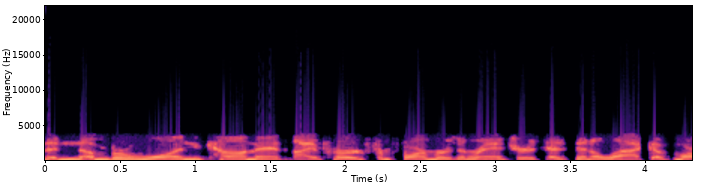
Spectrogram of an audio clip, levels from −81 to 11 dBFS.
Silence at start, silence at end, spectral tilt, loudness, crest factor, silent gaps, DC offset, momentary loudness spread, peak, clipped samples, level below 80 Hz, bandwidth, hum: 0 s; 0 s; -8 dB/octave; -15 LUFS; 10 dB; none; under 0.1%; 4 LU; -4 dBFS; under 0.1%; -58 dBFS; 6.4 kHz; none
